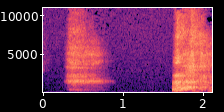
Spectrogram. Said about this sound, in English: excuse me, my bad. This is a live broadcast. Bless you again. I was waiting for the second sneeze.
